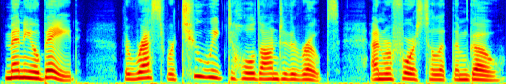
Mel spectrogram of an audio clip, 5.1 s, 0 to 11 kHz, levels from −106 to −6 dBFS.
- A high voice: Yes, high, 215 Hz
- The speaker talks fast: Yes, fast, 235 wpm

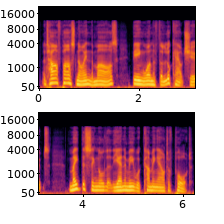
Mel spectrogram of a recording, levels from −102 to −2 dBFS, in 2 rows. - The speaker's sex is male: Yes, male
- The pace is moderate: No, fast, 230 wpm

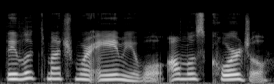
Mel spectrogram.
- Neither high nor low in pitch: No, high, 225 Hz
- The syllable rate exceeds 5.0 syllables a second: No, 4.7 syllables/s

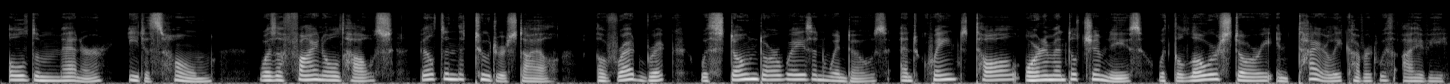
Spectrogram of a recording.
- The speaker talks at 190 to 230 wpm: No, average, 145 wpm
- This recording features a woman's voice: Yes, female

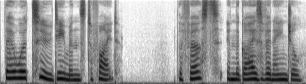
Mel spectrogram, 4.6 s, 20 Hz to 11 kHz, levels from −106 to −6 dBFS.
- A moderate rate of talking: Yes, average, 170 wpm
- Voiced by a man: No, female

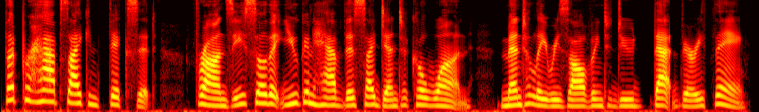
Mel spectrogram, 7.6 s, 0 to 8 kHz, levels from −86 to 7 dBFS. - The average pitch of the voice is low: No, high, 195 Hz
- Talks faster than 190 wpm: No, average, 175 wpm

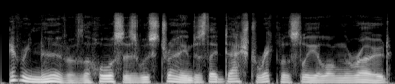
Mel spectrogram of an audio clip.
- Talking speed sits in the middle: No, fast, 210 wpm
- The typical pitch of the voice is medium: No, low, 110 Hz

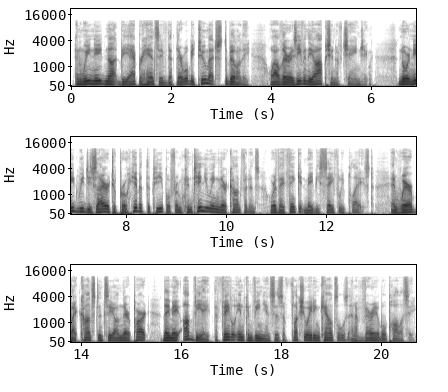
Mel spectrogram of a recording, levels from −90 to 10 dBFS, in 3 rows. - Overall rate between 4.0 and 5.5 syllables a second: No, 5.7 syllables/s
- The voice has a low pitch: Yes, low, 115 Hz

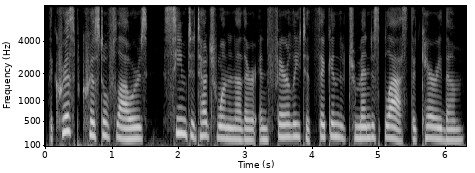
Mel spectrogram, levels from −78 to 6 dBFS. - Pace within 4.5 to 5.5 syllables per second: Yes, 5.1 syllables/s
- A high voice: Yes, high, 205 Hz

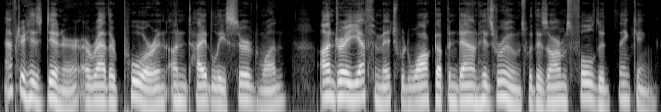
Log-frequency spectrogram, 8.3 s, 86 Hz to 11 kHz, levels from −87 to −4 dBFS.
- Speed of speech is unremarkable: Yes, average, 160 wpm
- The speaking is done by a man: Yes, male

